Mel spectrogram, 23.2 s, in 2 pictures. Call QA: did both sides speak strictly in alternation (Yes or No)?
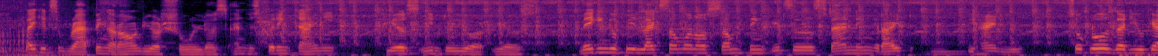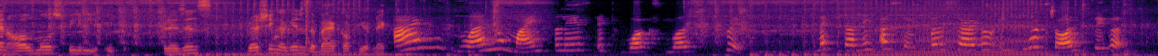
Yes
